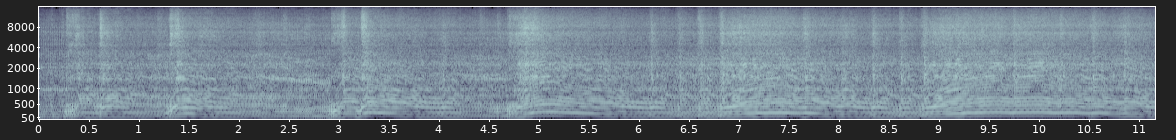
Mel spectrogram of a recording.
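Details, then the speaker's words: 1997 Yamaha YZ250 two-stroke, 10–15 minutes into warm-up: uneven idle dipping and surging, worse in gear or on throttle, won't idle alone long; owner suspects crank seal or crankshaft, unconfirmed; sputtering, erratic idle. "Uh, after all, it's it's acting up when I put it in gear. Not so much when it was in neutral and I pulled the clutch in and, you know, started playing with the throttle and not so much sputter when it was in first gear."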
